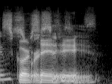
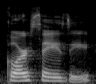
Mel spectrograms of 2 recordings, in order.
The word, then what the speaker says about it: Scorsese: How do you say his last name? – Scorsese. – Scorsese. – Yes.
